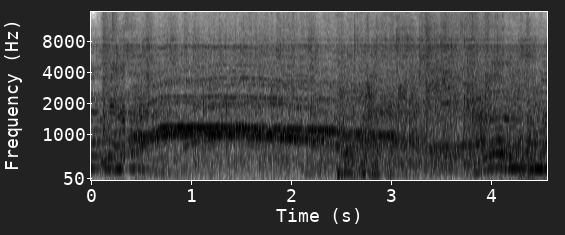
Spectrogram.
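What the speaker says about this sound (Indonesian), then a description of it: "Oke, tepuk tangan buat ya." Students on a visit to a senior high school shout and cheer loudly with clapping, a continuous excited crowd din with raised young voices carrying over it.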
